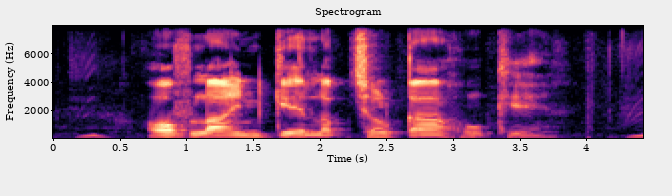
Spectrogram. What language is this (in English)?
Bhojpuri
